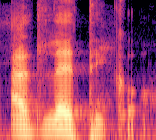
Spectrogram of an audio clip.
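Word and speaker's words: Atlético: Atletico is pronounced with a T, not with a TH. Atletico.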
